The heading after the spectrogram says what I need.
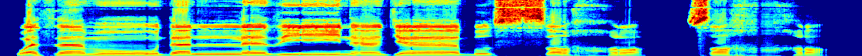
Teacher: Ya, untuk kha juga Ibu kurang tebal karena kha huruf isti'la ya. Huruf kha huruf isti'la. Ketika dia sukun tetap dalam keadaan tebalnya.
